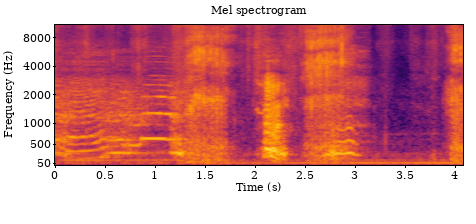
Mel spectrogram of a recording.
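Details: Camel giving a deep, harmonic moaning call that wavers in pitch over the first second, followed by rougher, breathy grunting bursts.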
